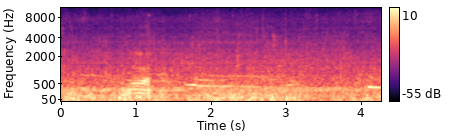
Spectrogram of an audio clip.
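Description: Wind rumbling on the microphone, with a brief indistinct voice about a second in and a drawn-out voice-like tone just after.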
